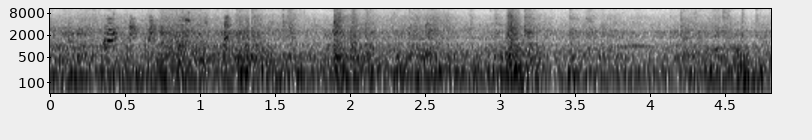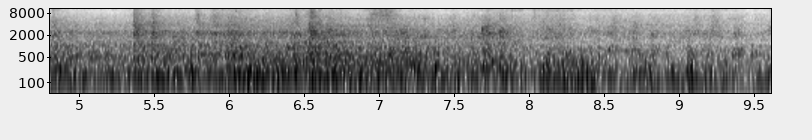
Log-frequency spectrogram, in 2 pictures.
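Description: Passenger train running, heard from inside the coach: a steady low rumble with occasional sharp clacks of the wheels over the rail joints.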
